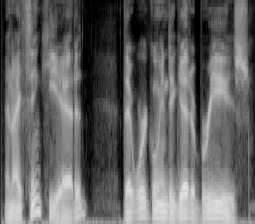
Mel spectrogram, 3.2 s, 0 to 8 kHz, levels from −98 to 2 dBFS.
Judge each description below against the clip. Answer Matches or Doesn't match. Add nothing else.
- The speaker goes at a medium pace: Doesn't match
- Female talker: Doesn't match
